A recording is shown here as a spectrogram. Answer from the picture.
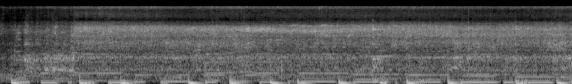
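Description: Grated onion dropped onto browned beef and butter in a hot stainless steel pot: sizzling that picks up about a second in, with a wooden spoon stirring and scraping as the onion's juice loosens the browned fond from the pan bottom. A low, regular background music beat runs underneath.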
